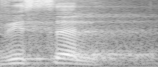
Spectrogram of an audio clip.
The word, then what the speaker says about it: whistle: इसी तरह हम कहते हैं विसल, अब विसल में क्या है, WHISTLE, तो उसमें टी की आवाज़ हमारे सामने नहीं आती।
